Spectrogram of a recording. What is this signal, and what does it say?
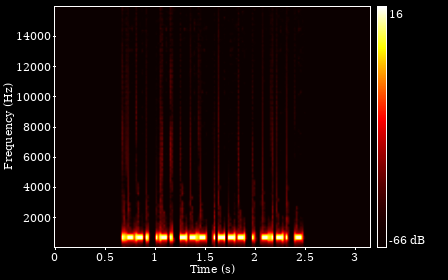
Morse code, heard as a keyed tone, about 48 wpm, 700 Hz. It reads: PROJECT
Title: Sentences from Top 1400 Words - New Word Drill Alt - 50wpm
